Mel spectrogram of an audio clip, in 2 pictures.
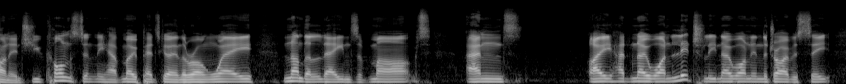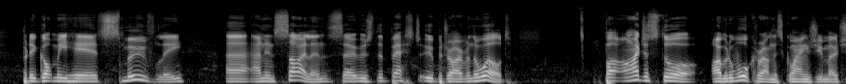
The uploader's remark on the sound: Live From The Guangzhou Autoshow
